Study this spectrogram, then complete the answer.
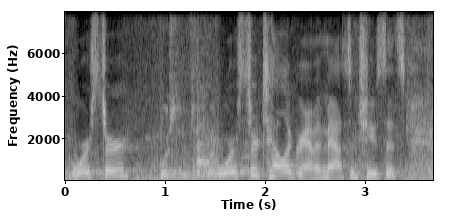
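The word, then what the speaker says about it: Worcester: at the how do you say it Worchester Worster Worster Worster Worster Telegram in Massachusetts Joe told Tom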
